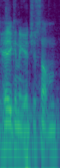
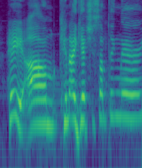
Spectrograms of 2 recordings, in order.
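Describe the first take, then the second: First: It sounds commanding and uncaring. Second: It sounds bright and friendly, like customer service.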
